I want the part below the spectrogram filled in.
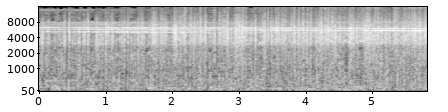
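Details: Ola S1X 3 kW gen2 electric scooter at 58 km/h: under heavy wind rush a thin steady high whistle holding pitch, motor whistle noise of unknown cause.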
